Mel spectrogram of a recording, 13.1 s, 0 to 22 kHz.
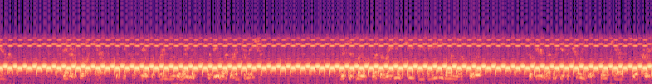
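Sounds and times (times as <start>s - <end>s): two-tone alarm signal: 0.0s - 13.0s.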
